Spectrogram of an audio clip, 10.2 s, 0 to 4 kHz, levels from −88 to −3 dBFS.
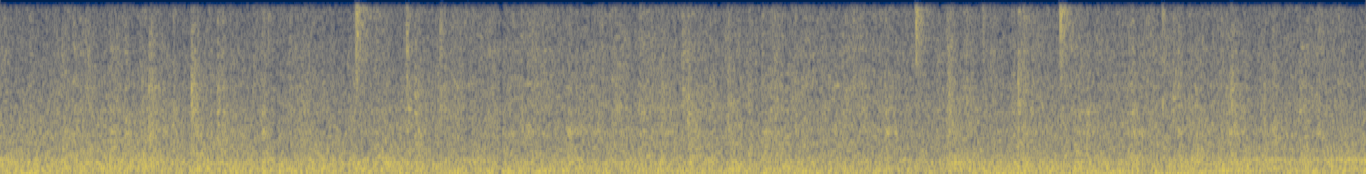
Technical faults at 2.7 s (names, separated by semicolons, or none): scattered short gaps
